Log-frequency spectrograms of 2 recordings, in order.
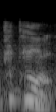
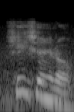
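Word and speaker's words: cation: 그래서 양이온을 이름을 카타이온. 여러분 이거 케이션이라고 발음하면 안 됩니다. 절대로 카타이온이에요.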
